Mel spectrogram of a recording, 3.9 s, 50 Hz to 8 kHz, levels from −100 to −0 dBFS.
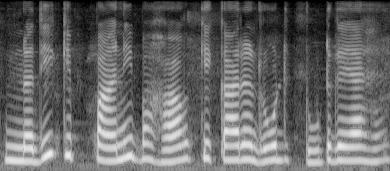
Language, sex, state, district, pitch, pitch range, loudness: Hindi, female, Bihar, West Champaran, 245 Hz, 230-265 Hz, -16 LUFS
